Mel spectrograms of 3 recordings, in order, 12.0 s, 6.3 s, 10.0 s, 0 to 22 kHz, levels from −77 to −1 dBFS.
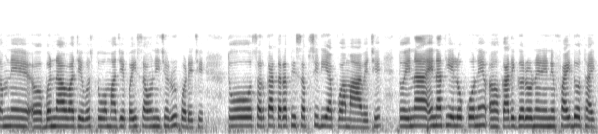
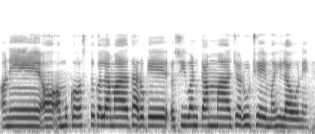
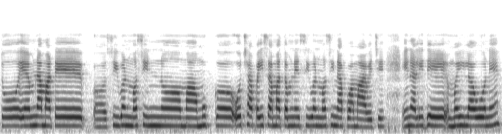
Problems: none marked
